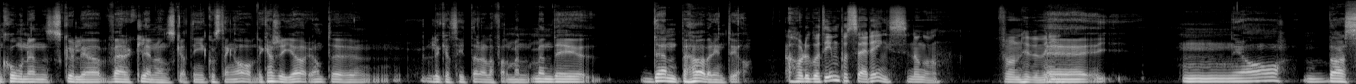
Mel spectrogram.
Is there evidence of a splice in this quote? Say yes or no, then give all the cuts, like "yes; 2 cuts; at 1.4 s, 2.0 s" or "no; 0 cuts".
no; 0 cuts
